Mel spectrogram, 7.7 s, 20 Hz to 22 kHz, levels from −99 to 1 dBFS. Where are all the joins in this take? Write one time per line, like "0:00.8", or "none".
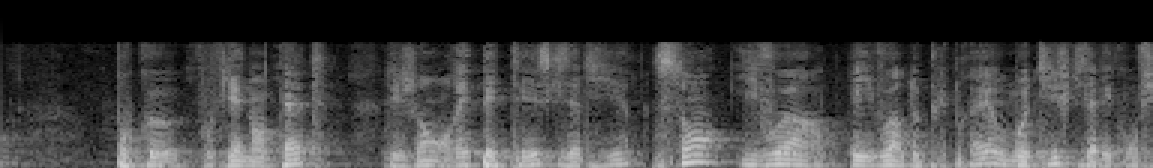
0:02.5
0:03.9
0:04.3
0:05.7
